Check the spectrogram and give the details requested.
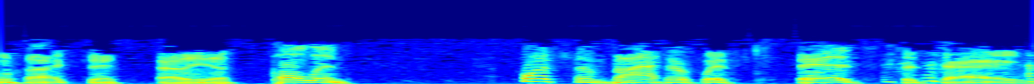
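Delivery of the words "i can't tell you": put-on timid, cowardly lion voice. Mocking a crying man's interview answer: Cowardly Lion voice. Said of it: "He's like the cowardly lion".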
